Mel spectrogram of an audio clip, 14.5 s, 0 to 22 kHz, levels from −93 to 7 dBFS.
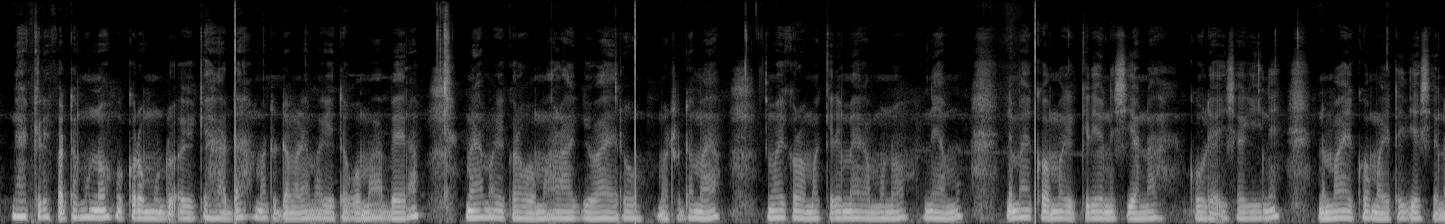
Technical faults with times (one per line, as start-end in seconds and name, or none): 2.35 file header played as audio
6.35 file header played as audio
10.35 file header played as audio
